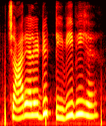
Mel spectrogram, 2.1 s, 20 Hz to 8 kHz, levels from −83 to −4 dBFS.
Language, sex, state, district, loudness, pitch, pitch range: Hindi, female, Bihar, Patna, -13 LUFS, 280 Hz, 265-310 Hz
